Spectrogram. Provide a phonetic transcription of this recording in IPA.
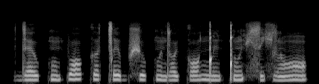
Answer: d ɛ u̯ k ũ p ɔ k ə ǀ ɪ b ʃ u k ũ d ɔ y̯ k ɔ ŋ͡ǃ ĩ ǃ ũ ç s ɪ ç l ɔ̃

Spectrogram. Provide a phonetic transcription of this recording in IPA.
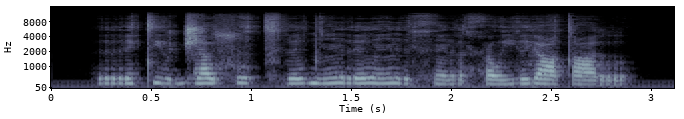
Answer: r ɪ˨˥ tʲ o˧ d͡ʒ a˧ sʷ ɪ˧ t͡sʰ ɪ˨˥ l d ĩ˨˥ r ɪ˨˥ l ĩ˨˥ r x ẽ˧ r ħ o˧ j ɪ˨˥ ɾʲ o˧ tˤ o˧ r

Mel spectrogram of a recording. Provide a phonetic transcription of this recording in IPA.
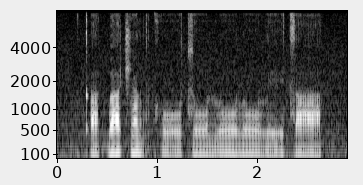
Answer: kʼ a˨ ɡ͡b a˦ t͡ʃ ã˦ r kʰ oː˨ t͡s oː˦˨ n l oː˦ l oː˦˨ l eː˨ t͡s aː˦

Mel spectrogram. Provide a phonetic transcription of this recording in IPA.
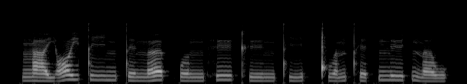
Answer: ŋ aː˨˩ j ɔː˥ j t̪ iː˧ ŋ t̪ ɪ˨ ŋ œː˥ k̚ p ʊ˨ ŋ h yː˥ kʰ yː˨ ŋ t̪ʰ iː˨˥ t̚ kʷʰ ɐ˨˥ n t̪ʰ ɪ˨˥ k̚ n̪ yː˥ t̚ n̪ ɐ˧ w

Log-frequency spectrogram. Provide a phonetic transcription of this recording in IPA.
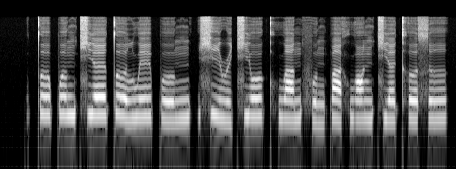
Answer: t̪ ɤ˥ p ɤ˥ ŋ t͡ɕ j ɛ˥ t̪ ɤ˥˩ l w e˥ ɪ̯ p ʊ˧˥ ŋ | ɕ i˥˩ ɻ ɻ̩˩ t͡ɕ j o˥ ʊ̯ kʰ w a˧˥ n f ʊ˨˩ ŋ p ä˥˩ x w ɑ˥ ŋ t͡ɕ j ɛ˥ kʰ ɤ˥ s ɹ̩˥

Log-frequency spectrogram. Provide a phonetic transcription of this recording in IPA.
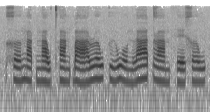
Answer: x əː˨˩˦ ŋ a˨˩ k̚ ŋ a˨˩˨ w t̪ʰ a˨˩ ŋ ɓ aː˨˩˨ ɹ ə˧ w k ɨ˨˩˦ w o˨˩ n l aː˦˥ t̚ ɣ a˨˩ m h e˨˩˨ x ə˧ w

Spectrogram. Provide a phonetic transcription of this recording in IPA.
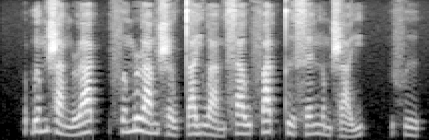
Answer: ɓ ə˧˥ m ʂ a˨˩ ŋ ɹ a˦˥ k̚ | f ə˧˥ m ɹ a˧ m ʂ ə˨˩ w t̪ a˧ j w a˨˩˨ n s a˧ w f a˦˥ t̚ t̪ ɨ˨˩ s ɛ˧˥ ŋ ə˨˩ m ʂ a˨˩˦ j | f ɨ˨˩

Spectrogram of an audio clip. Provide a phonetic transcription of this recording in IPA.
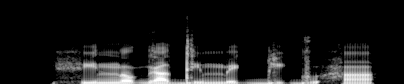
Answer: h i˧ n ɔ˦ ɡ a˦˨ d i˨ m e˨˦ ɡ͡b i˦˨ ɡ u˨ h ã˧

